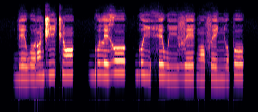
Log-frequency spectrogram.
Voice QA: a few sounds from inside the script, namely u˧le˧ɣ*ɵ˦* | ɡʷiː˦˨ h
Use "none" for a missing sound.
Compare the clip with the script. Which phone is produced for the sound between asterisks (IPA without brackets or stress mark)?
o˦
